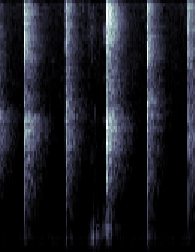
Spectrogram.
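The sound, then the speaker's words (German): Hands clap five times in a slow, even rhythm, each clap a sharp, crisp crack followed by a brief quiet gap. “Und das ist doch einfach ein Applaus deswegen wert.”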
